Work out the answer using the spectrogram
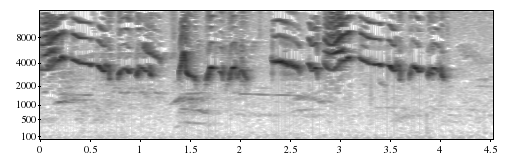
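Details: Strong singing from an Oriental magpie-robin: loud, rich whistled phrases that twist and wobble, delivered in three long bursts with short gaps between them.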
